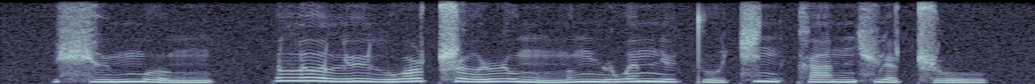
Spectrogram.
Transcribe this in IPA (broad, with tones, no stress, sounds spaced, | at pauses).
ɕ y˧˥ m ʊ̰˨˩˦ ŋ | l ɤ˥˧ l y˥˩ l w ɔ˥ ʈ͡ʂ ɤ˧˥ ɻ ʊ̰˨˩ ŋ n̪ ʊ˥˧ ŋ ɻ w ə˥˧ n y˥˩ t̪ u˧˥ t͡ɕ i˧ n k a˥ n ɕ ɥ ɛ˨ ʈ͡ʂ ṵ˨˩˦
